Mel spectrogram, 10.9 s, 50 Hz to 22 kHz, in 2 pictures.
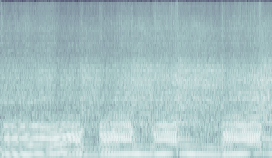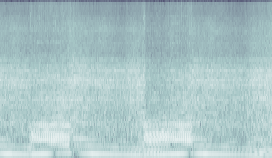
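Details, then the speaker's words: Honda Vario 125 LED scooter after fuel pump filter replaced: each throttle blip still sags and stumbles before revs climb, hesitation unchanged, fuel pump pressure very weak. "hai oke kawan-kawan ternyata permasalahannya Tetap sama seperti yang tadi masih merebet Hai responsifnya kurang pados"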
